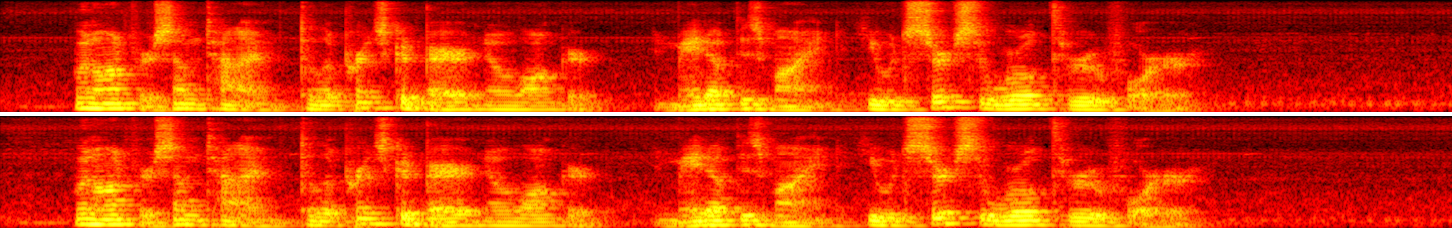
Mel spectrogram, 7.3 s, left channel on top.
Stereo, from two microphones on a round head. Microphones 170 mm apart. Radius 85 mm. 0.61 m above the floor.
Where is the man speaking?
20° left (ahead or behind), 0.9 m.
